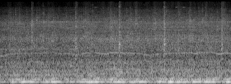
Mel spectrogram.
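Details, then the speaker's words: 1967 Ford Mustang V8 at idle just after fresh oil filter: steady low idle with a faint quick light tick on top; owner suspects a valve tap or exhaust leak, unconfirmed; dipstick tube loose, bolt missing. Ticking at idle. "well it sounds like it's got a valve tap or something and the dipstick also is not attached to the engine it just pulled right out"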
